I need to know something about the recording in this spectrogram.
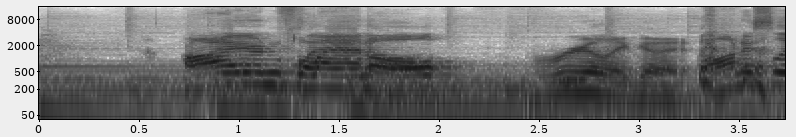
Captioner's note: in Unison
